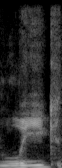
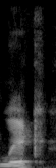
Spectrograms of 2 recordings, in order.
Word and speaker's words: Lik: L-I-K or well, I think they pronounce it leak, not lick.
